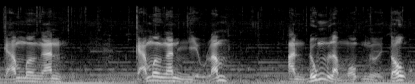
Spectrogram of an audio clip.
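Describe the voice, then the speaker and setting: An actor playing a polite, grateful young traveller in an animated folk tale, speaking earnestly. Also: male voice, medium pitch, moderate pace, music in the background, natural voice.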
